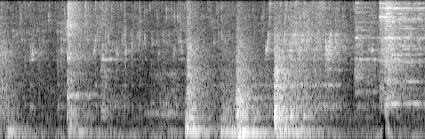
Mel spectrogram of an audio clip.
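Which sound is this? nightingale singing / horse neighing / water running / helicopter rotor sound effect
water running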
